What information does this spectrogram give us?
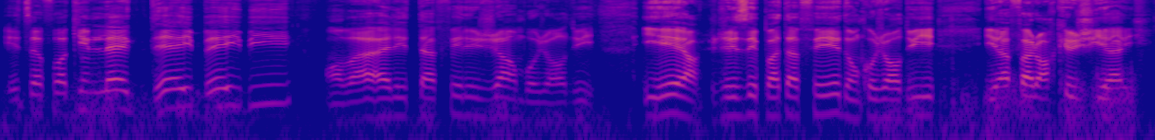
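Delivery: loud and high over the wind; shouting over wind. Real, not acted. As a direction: project over gusting wind. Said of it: "vous m'entendez avec le vent". (crier par-dessus le vent)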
